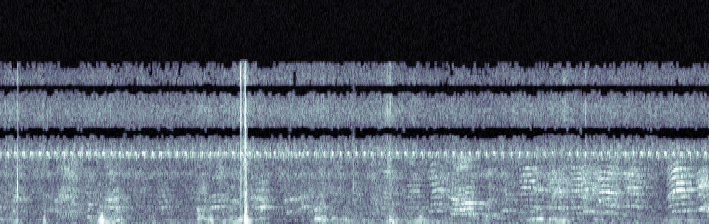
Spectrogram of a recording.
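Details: Honey bees disturbed while their honey is taken from the nest at night, just after Lebaran and evening prayer. A steady low droning hum runs throughout, with close voices talking over it and a sharp knock midway.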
